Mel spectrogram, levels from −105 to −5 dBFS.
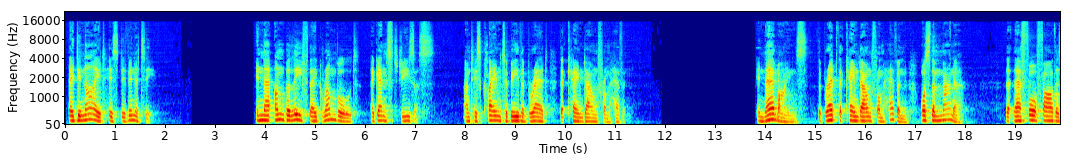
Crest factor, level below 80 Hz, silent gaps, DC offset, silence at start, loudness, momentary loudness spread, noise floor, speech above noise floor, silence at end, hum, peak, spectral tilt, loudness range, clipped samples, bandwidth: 20 dB; -68 dBFS; 2.53-3.75 s, 11.92-13.78 s; under 0.1%; 0.1 s; -22 LUFS; 15 LU; under -90 dBFS; over 69 dB; 0 s; none; -2 dBFS; -8 dB/octave; 8 LU; under 0.1%; 15.5 kHz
